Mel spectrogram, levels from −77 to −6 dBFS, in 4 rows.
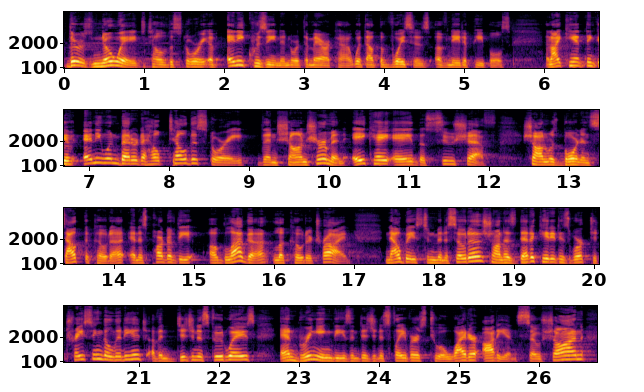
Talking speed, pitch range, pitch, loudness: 180 wpm, 155-220 Hz, 180 Hz, -18 LUFS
